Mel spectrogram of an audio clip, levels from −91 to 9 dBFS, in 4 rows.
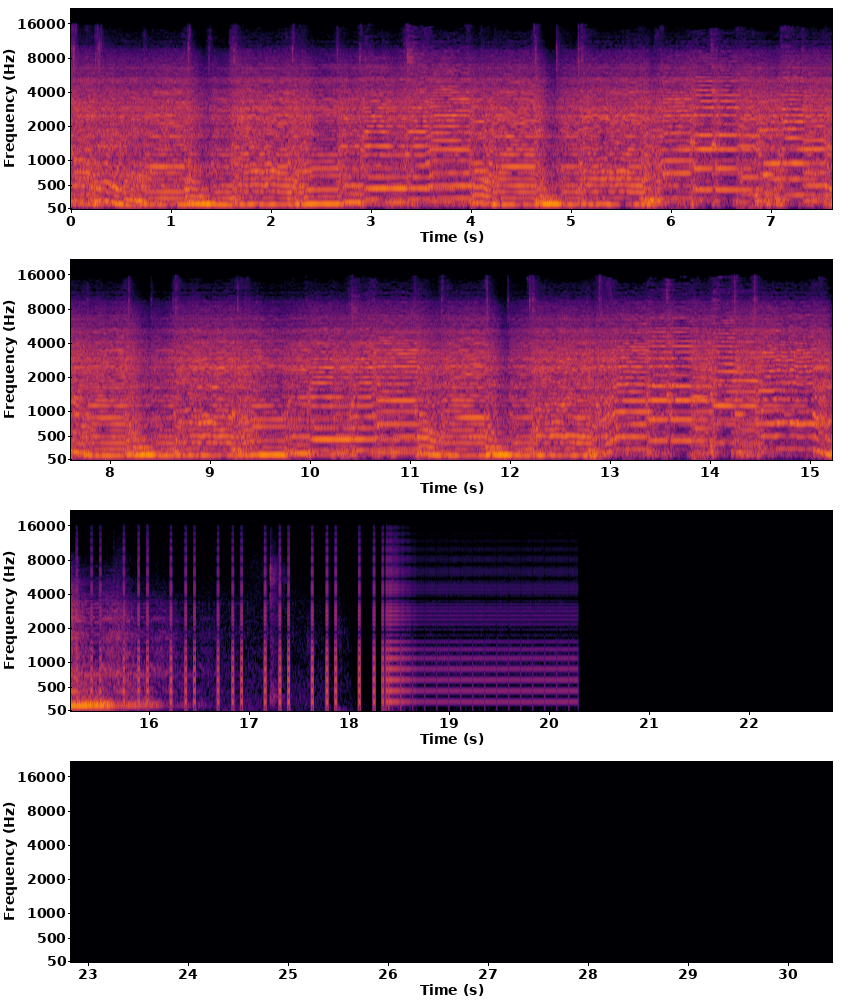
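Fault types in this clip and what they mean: GSM signalling bursts: a nearby 2G phone exchanging signalling sends short radio-burst groups the audio circuit rectifies, giving a galloping dit-dit-dit of short 217 Hz buzzes, only a few dB below the sound.
GSM phone buzz: the phone then transmits continuously in call mode, pulsing 217 times a second, and the rectified bursts become a steady, raspy 217 Hz buzz about 20 dB down.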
